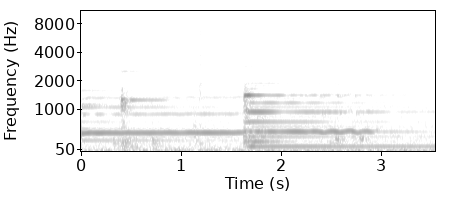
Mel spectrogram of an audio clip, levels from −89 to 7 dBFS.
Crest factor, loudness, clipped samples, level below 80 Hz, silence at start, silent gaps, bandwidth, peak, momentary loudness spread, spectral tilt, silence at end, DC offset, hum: 16 dB; -60 LUFS; under 0.1%; -80 dBFS; 0 s; none; 9.6 kHz; -44 dBFS; 7 LU; -7 dB/octave; 0 s; under 0.1%; none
